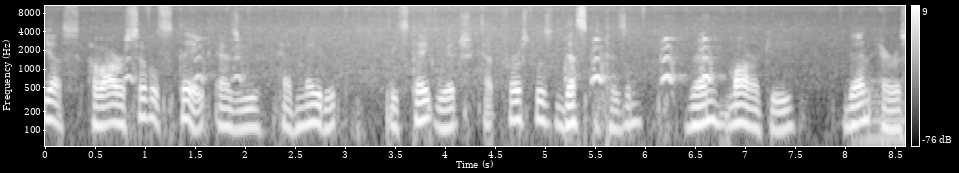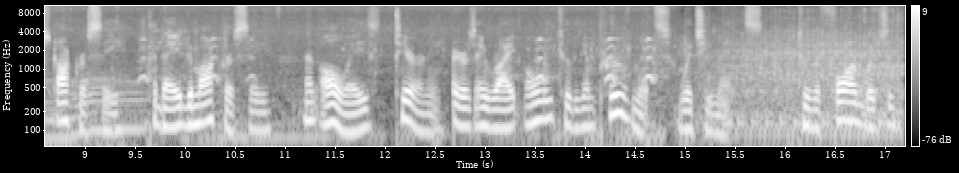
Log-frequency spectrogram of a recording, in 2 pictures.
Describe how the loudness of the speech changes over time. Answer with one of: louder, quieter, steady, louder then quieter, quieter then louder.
steady.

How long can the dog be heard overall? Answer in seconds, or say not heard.
6 s.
